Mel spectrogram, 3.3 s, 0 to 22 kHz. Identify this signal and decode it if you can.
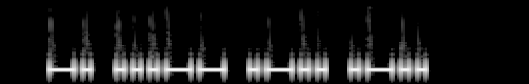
Morse code, heard as a keyed tone, about 21 wpm, 700 Hz. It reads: N3LL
